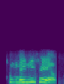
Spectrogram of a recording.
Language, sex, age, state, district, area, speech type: Bodo, female, 45-60, Assam, Chirang, rural, conversation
